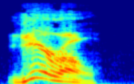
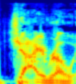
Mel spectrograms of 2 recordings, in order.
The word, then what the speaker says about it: gyro: It's Greek, so naturally the spelling isn't familiar to you guys, but indeed the proper pronunciation is gyro.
